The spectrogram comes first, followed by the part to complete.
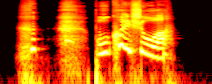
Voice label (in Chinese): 胜利, BattleCry; ycrpg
